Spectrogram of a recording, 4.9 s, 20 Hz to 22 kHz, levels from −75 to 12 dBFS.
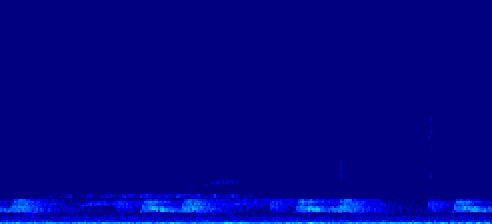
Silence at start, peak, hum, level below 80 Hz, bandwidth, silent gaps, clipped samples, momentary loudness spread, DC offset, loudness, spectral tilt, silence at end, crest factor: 0 s; -30 dBFS; none; -46 dBFS; 16.5 kHz; none; under 0.1%; 6 LU; under 0.1%; -50 LUFS; -4.5 dB/octave; 0 s; 14 dB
